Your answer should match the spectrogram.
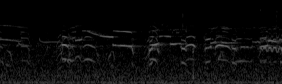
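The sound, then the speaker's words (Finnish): Several common gulls call over one another in a busy, overlapping chorus of shrill, nasal cries, fairly loud, with no pauses and no talking. “Pääosin nämä ovat kalalokkeja.”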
